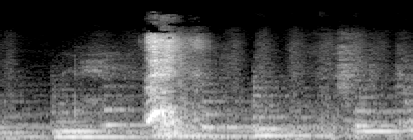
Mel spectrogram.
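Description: A single sharp, explosive sneeze amid background music and voices.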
